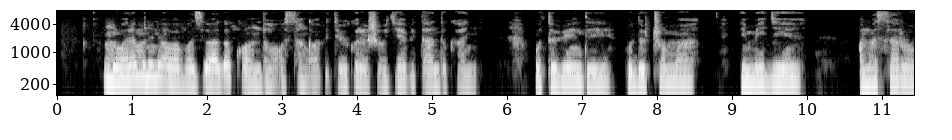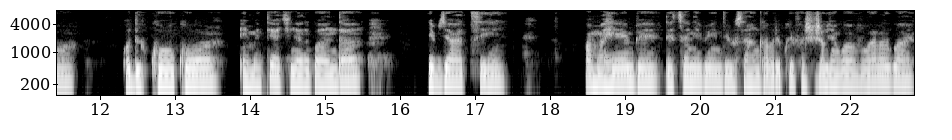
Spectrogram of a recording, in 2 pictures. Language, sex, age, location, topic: Kinyarwanda, female, 25-35, Kigali, health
